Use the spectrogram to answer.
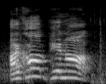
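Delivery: fed up with the pinning not working; real upset at the glitch; real frustration. Real, not acted. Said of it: "I'm getting really upset".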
